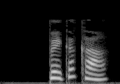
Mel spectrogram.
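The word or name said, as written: pkl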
